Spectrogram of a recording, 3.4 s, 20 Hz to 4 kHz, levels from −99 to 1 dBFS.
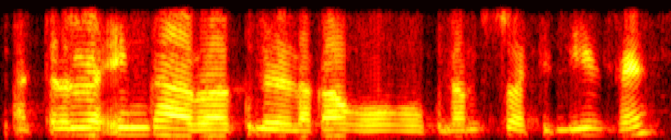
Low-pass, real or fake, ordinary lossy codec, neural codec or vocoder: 3.6 kHz; real; none; none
